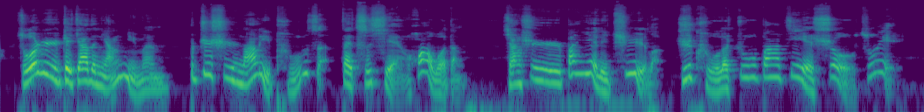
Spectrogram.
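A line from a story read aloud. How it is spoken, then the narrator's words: Laughing. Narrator (Chinese): 行者笑道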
